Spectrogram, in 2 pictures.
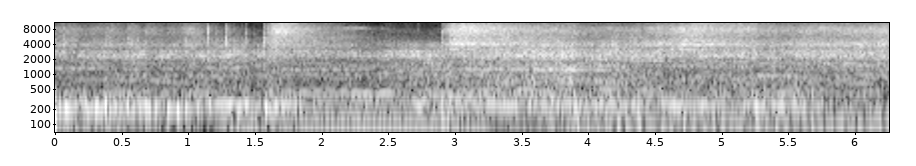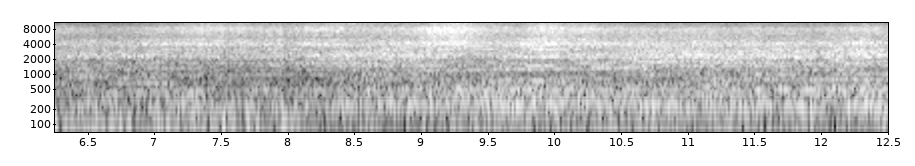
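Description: Live rock band playing: distorted electric guitar over a drum kit, loud and dense, with the cymbal wash dropping out briefly about two seconds in before the full band carries on.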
